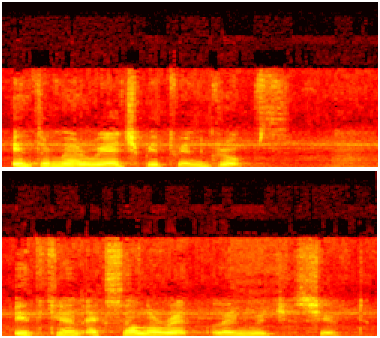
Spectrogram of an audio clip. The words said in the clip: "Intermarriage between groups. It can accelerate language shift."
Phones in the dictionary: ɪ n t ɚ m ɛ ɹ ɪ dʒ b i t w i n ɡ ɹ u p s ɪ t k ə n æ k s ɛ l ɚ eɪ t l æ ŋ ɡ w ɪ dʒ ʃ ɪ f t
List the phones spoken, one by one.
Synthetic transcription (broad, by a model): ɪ n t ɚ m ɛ ɹ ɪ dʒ b i t w i n ɡ ɹ u p s ɪ t k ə n æ k s ɛ l ɚ eɪ t l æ ŋ ɡ w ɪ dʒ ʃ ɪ f t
